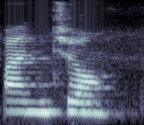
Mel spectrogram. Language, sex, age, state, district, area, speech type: Odia, female, 18-30, Odisha, Bargarh, urban, read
